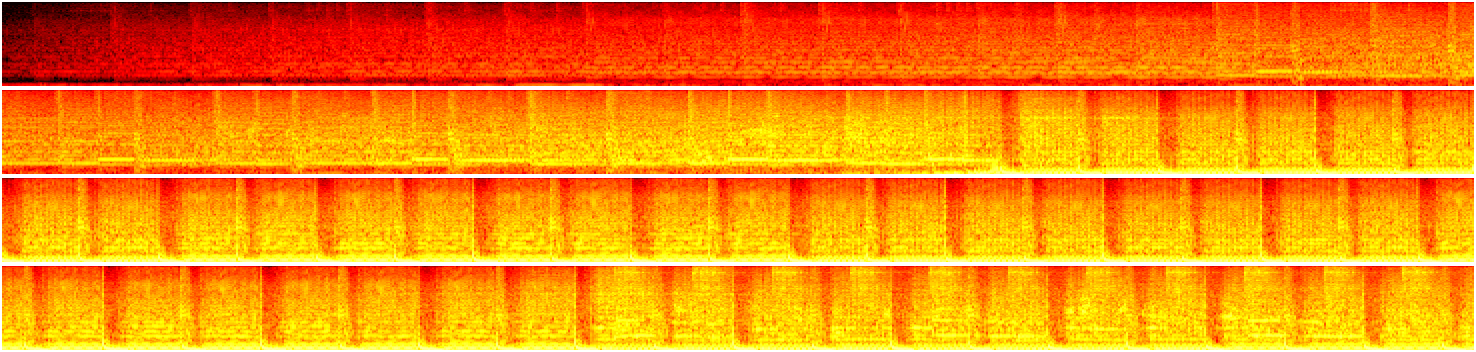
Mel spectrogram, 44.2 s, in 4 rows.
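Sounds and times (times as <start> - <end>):
slowed gym phonk music: 0.0 - 44.1.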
